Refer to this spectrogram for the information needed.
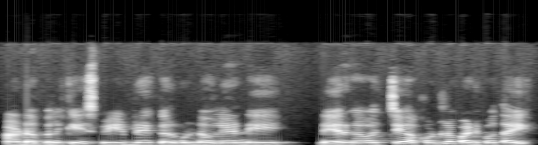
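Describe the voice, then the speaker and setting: A woman's voice: high voice, steady tone, quick pace, a little mellow, lightly acted. A woman voicing a corrupt male doctor who talks in a fawning, reassuring way.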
